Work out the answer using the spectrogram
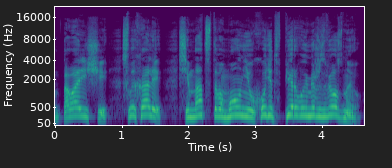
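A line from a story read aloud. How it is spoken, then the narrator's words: Ringing tenor shout. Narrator (Russian): Кто-то в другом конце зала крикнул звонким тенором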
